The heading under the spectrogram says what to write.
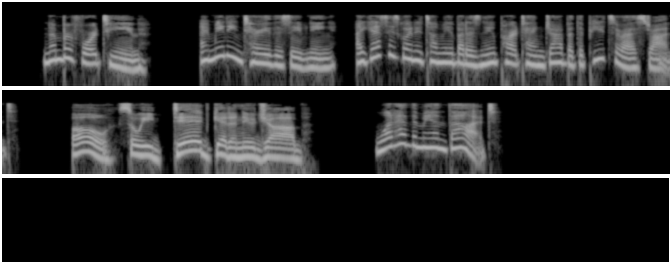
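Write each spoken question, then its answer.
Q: What had the man thought?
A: That Terry had not gotten a new job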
